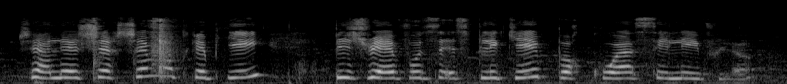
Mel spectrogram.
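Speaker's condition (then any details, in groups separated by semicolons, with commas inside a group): Ataxia; degenerative; physiotherapy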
